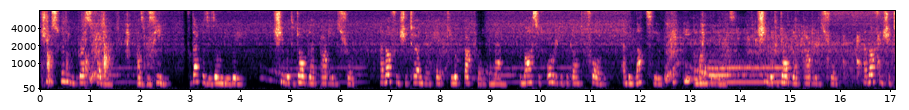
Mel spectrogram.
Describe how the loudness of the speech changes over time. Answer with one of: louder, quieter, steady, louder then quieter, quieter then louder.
steady.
